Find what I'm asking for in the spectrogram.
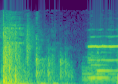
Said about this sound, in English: general just fell out of bed. His name? William Scott Ketchum, Major General, United States Army, retired.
